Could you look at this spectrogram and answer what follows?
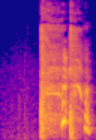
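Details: A single short, rough, throaty voiced cough in two quick bursts, from a vlogger who says they have been very ill for several days and are coughing throughout; cough.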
